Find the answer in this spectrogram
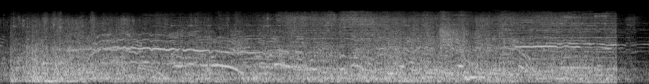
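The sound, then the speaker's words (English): Horses in a chase by knights through a castle market: a dense, loud, constant clatter and rumble with a few shrill whinny-like cries, over heavy crowd babble for nearly the whole clip. “Knights on horseback pursue them.”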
